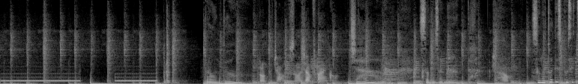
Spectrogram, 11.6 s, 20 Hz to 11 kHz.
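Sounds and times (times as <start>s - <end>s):
telephone ringing tone heard down the line: 0.0s - 1.6s, 2.3s - 3.2s
speech: 4.1s - 11.5s.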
